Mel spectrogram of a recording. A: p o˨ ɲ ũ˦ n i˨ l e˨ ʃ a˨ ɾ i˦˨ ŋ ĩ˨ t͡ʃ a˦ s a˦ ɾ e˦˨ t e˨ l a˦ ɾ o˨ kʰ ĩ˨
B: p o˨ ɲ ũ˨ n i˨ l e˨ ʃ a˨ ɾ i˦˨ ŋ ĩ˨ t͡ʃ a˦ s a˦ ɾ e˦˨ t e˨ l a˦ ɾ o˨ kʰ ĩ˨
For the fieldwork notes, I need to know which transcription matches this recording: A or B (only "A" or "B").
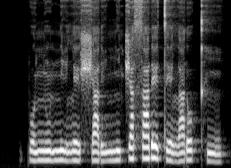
B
